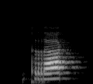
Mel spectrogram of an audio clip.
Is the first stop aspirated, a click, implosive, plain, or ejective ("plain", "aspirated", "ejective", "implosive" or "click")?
plain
